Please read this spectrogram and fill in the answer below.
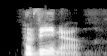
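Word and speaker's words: Haveno: And someone a couple years ago, I think 2 years ago, saw the issue and basically have Vino, I don't want to pronounce it wrong. You know how to pronounce it? – Havino. – Yep.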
